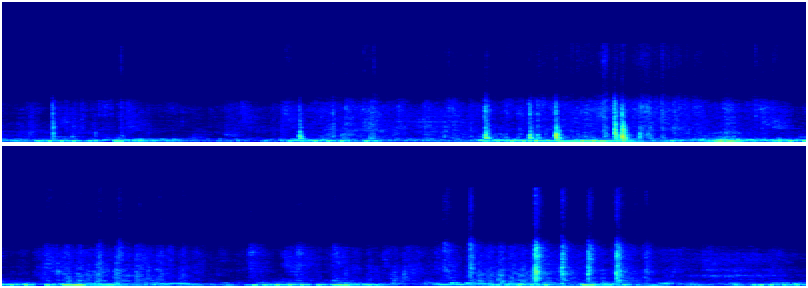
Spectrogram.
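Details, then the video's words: A white pigeon cooing indoors, low rolling coos running on and off through the clip, mixed with clicks, rustling and other room noise. "White Pigeon"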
